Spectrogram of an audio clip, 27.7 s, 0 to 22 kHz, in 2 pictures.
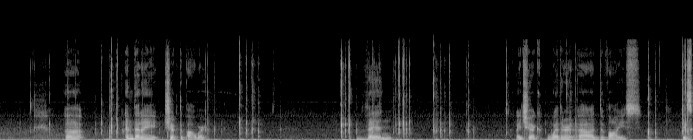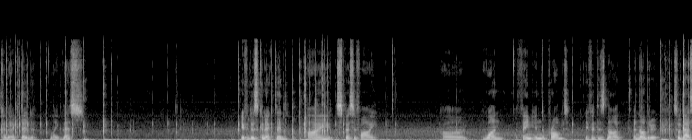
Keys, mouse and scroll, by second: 0.5-2.9 typing, 4.0-5.5 typing, 6.5-11.9 typing, 12.9 Return, 12.9-23.2 typing, 15.9 ctrl+o, 19.8 Escape, 24.8-25.1 typing, 26.4-27.7 typing.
